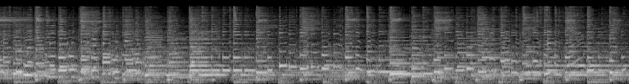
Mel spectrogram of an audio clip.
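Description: A Greek string ensemble plays rebetiko: bouzoukis pick a quick melodic line over strummed acoustic guitar and double bass.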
